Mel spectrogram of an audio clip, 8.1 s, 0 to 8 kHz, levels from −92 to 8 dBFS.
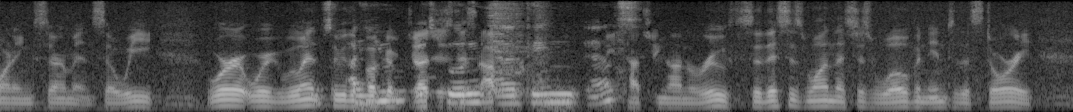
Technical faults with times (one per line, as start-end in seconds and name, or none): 2.76-5.04 speech suppressed in double talk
